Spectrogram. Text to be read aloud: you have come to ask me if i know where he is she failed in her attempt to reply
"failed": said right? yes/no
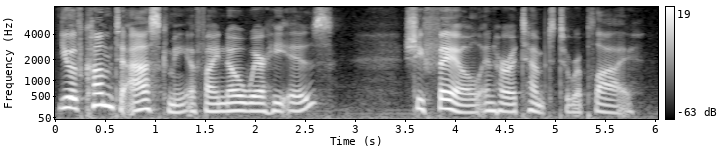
no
